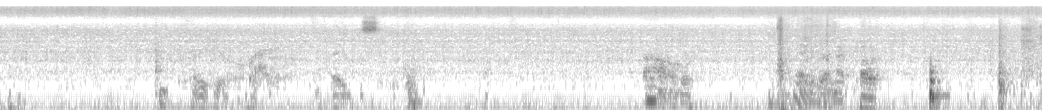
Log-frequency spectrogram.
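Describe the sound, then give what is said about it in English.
Gravy sizzles and hisses in a pan as flour is gradually sprinkled in and stirred. A constant soft frying hiss carries scattered scraping strokes while people talk quietly over it. “We should say gradually adding flour, because at a certain point it said do that, and I'm sprinkling flour.”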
